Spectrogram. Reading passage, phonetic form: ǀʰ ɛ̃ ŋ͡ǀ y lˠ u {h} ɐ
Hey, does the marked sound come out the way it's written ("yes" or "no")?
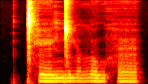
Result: yes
